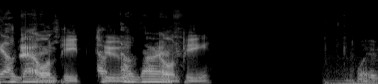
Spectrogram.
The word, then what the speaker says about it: Algarve: Now, I mispronounced it just for the word. My dyslexia kicked in. It's actually Algarve.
